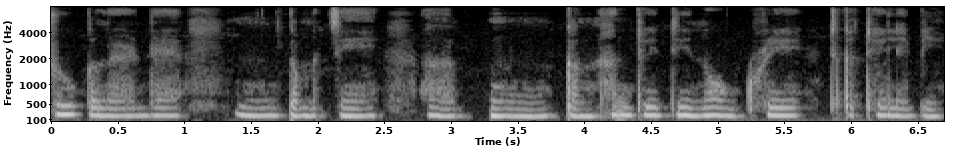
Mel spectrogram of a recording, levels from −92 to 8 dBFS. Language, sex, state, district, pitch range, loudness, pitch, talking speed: Rengma, female, Nagaland, Kohima, 190-205 Hz, -22 LUFS, 200 Hz, 145 wpm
